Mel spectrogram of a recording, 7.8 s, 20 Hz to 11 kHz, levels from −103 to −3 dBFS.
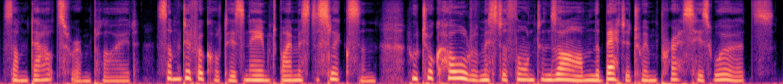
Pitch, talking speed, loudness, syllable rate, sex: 190 Hz, 175 wpm, -22 LUFS, 4.6 syllables/s, female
